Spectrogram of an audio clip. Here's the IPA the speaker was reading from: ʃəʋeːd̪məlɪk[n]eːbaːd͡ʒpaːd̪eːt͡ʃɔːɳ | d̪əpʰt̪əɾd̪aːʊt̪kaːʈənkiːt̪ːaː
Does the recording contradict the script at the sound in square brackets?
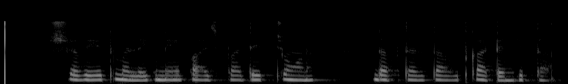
no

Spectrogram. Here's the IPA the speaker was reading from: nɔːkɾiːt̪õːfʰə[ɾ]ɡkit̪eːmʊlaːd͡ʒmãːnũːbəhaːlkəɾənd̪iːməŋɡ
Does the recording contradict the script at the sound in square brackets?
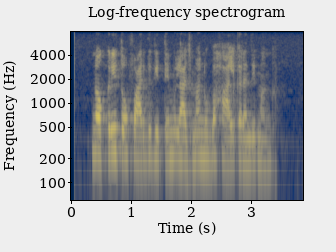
no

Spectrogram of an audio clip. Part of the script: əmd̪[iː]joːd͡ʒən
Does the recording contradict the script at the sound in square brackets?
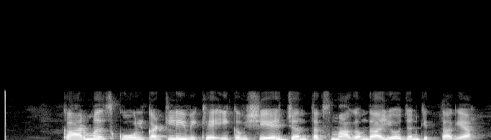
yes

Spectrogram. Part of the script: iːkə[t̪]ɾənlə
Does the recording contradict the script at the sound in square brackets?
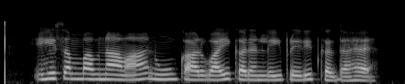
yes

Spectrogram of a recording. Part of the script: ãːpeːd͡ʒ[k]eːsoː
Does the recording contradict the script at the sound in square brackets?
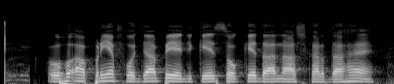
no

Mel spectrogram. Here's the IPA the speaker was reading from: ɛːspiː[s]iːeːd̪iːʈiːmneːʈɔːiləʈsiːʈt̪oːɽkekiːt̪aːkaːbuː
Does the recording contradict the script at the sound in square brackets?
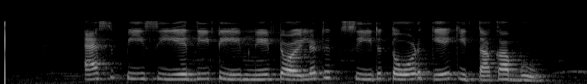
no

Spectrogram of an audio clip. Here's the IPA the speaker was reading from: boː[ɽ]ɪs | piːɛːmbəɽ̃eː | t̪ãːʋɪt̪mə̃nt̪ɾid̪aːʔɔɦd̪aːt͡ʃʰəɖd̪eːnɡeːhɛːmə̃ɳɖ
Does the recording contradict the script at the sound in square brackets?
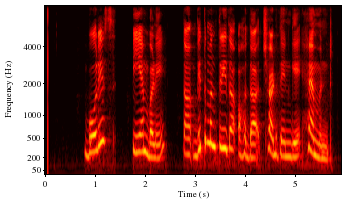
yes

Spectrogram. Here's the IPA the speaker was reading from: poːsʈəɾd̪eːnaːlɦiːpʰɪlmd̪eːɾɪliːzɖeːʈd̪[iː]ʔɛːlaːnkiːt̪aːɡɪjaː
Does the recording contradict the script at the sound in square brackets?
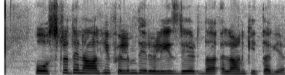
yes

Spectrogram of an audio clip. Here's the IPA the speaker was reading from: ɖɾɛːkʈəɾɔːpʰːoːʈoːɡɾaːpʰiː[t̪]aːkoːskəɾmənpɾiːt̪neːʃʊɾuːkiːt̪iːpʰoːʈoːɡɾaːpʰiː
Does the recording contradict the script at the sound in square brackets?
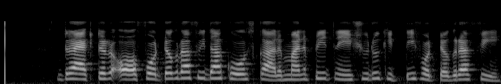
yes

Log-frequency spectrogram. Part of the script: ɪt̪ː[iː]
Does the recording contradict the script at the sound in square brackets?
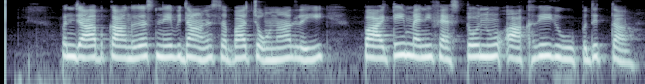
yes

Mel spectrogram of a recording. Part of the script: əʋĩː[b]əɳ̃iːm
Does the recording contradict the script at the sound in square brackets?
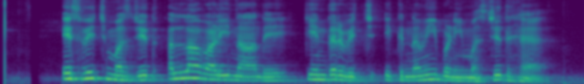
no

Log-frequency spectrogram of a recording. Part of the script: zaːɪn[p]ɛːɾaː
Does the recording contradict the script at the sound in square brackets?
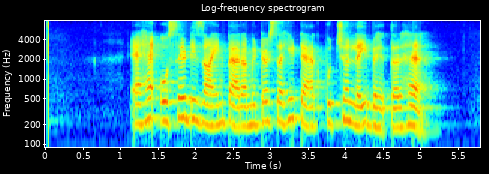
no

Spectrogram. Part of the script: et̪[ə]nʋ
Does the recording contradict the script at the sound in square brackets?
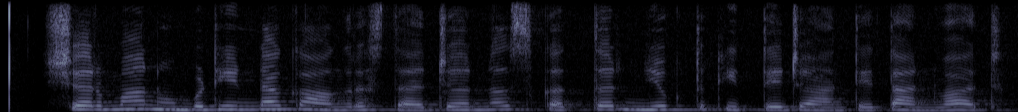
yes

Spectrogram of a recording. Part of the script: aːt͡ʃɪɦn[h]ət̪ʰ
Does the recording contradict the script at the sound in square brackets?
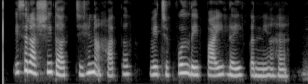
no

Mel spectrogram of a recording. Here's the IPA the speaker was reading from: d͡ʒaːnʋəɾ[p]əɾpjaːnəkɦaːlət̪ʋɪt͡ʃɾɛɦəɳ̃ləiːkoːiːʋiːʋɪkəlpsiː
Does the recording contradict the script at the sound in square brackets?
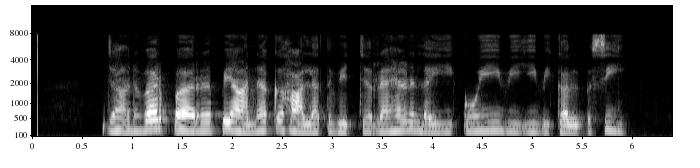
no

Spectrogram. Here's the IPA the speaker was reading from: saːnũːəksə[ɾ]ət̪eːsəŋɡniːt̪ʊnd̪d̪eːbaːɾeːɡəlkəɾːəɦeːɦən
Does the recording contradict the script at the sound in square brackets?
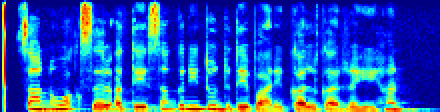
no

